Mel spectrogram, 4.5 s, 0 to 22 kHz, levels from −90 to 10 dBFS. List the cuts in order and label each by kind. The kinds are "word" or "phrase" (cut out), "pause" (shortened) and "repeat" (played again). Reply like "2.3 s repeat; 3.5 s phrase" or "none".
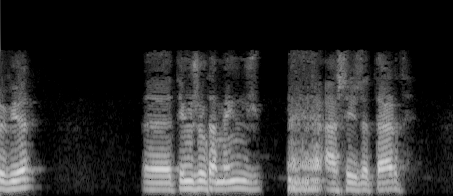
2.1 s word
